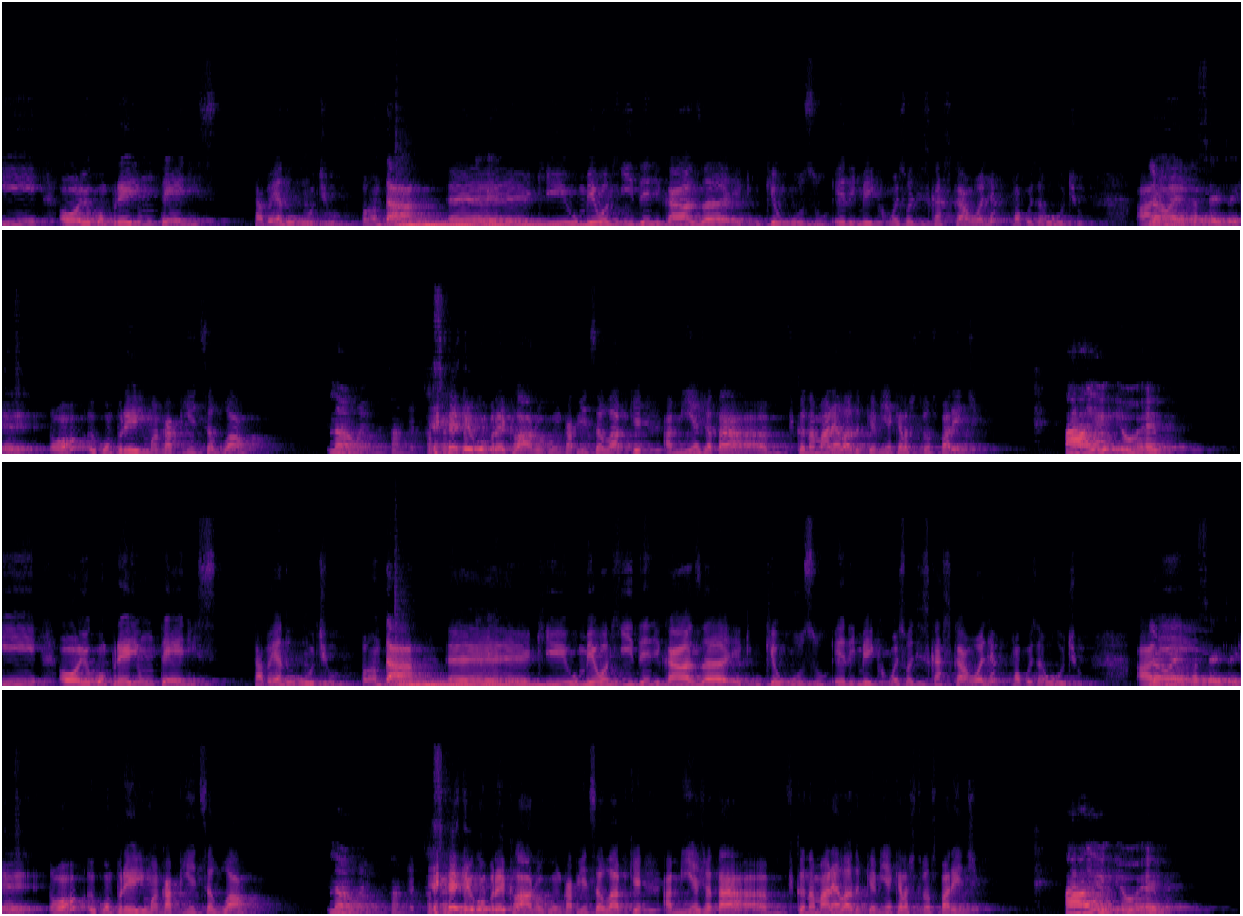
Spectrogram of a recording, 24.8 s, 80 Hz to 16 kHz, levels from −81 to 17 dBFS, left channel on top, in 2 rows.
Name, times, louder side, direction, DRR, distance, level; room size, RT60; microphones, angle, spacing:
voice 1, 0.0-2.0 2.5-3.3 3.6-10.7 11.0-12.1 12.4-14.9 16.7-22.0, right 2 dB, 40° right, 9 dB, 1.6 m, -34 dB
voice 2, 3.0-3.4 3.8-4.1 4.7-5.0 11.5-12.5 15.7-16.4 16.8-17.1 23.0-24.0, right 1 dB, 10° right, 2 dB, 2.7 m, -32 dB
sound 1, 3.9-8.3, left 1 dB, 75° right, 3.2 m, -32 dB
22.0 x 16.0 x 8.1 m, 0.95 s
head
